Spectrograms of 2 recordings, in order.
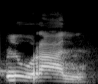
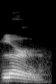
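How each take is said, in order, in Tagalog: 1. Binibigkas ang patinig sa huling pantig. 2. Tahimik ang patinig sa huling pantig. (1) "Pero pag binasa mo" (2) "it pronounced as silent A"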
